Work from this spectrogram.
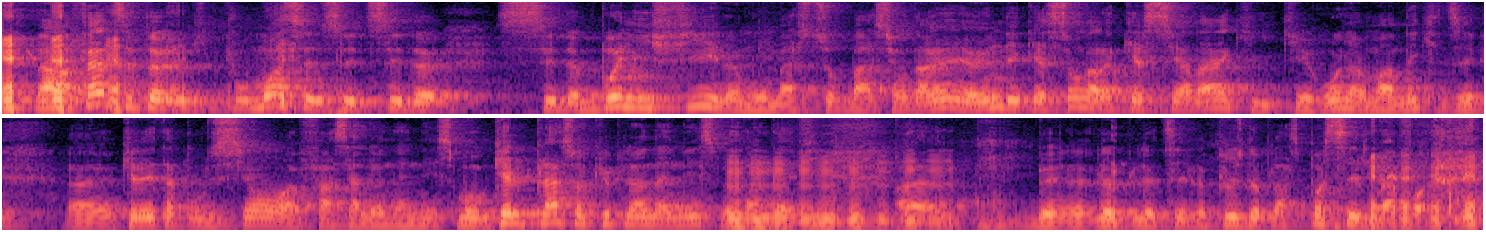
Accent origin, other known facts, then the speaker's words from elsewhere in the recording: Montreal, Quebec, Canada; Je suis Montréalais très assumé, puis je suis très il y a beaucoup d'anglicisme dans mon langage.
